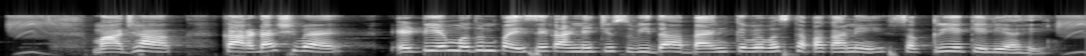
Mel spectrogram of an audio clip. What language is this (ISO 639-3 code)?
mar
